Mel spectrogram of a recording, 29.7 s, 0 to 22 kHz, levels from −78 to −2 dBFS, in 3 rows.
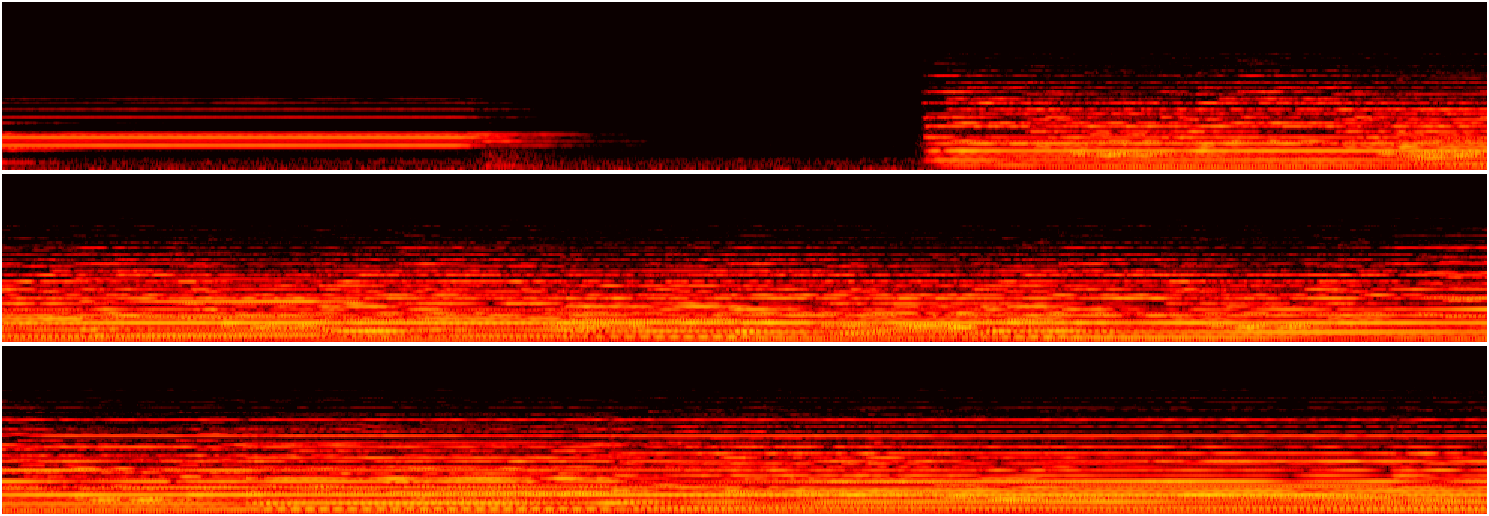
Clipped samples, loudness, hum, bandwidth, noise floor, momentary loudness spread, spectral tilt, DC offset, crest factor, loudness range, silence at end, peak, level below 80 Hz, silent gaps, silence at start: under 0.1%; -31 LUFS; none; 9.4 kHz; -67 dBFS; 10 LU; -7 dB/octave; under 0.1%; 16 dB; 11 LU; 0 s; -16 dBFS; -48 dBFS; none; 0 s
